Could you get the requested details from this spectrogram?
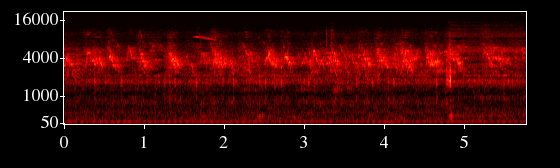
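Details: European goldfinch singing in the wild, a continuous stream of sharp, chirpy high notes and short trills, with a low steady hum underneath.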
